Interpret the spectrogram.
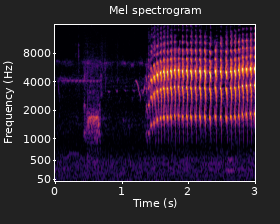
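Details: Wild Guira cuckoo cross-singing in its natural habitat: after a faint short buzzy note, a loud harsh rattle of rapid, evenly pulsed nasal notes starts and runs about three pulses per second, steady and unbroken to the end.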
